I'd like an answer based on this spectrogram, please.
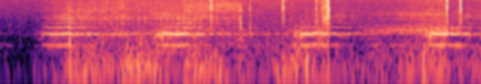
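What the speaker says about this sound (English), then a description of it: "And got some geese." Geese at a bird sanctuary honk repeatedly in short, loud calls over steady background noise, with several nearby birds calling in overlapping bursts.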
